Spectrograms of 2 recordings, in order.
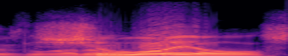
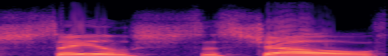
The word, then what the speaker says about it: Seychelles: like Shaloil, Seychelles.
